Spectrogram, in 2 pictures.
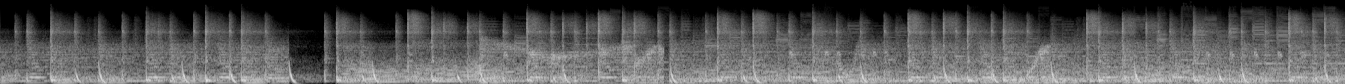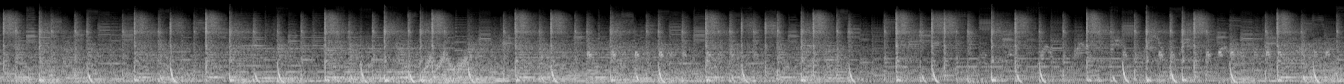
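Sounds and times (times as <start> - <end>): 
music: 0.0 - 26.8.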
